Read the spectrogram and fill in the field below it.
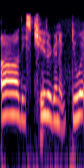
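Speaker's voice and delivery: ordinary delivery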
